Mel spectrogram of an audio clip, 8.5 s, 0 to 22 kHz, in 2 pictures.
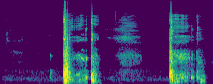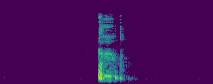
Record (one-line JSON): {"three_cough_length": "8.5 s", "three_cough_amplitude": 32768, "three_cough_signal_mean_std_ratio": 0.24, "survey_phase": "beta (2021-08-13 to 2022-03-07)", "age": "18-44", "gender": "Female", "wearing_mask": "No", "symptom_none": true, "smoker_status": "Never smoked", "respiratory_condition_asthma": false, "respiratory_condition_other": false, "recruitment_source": "REACT", "submission_delay": "2 days", "covid_test_result": "Negative", "covid_test_method": "RT-qPCR", "influenza_a_test_result": "Negative", "influenza_b_test_result": "Negative"}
